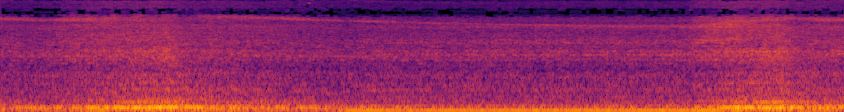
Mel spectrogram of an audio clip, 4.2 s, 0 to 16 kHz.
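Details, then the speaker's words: 2007 GMC C6500 Kodiak service truck, 127,009 miles: deep even rumble rising cleanly on two throttle blips and settling back, no knocks or misses; slight interior rattles at idle fade with some gas. Normal engine revving. "But once you give it a little gas, it kind of goes away. Interior rattles, I mean. But engine sounds great."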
